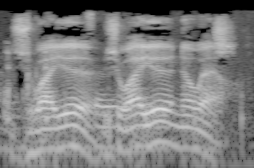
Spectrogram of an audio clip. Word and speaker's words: Joyeux Noël: The movie guy says, Joyeux Noël. I know I'm saying it wrong. – Joyeux Noël.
